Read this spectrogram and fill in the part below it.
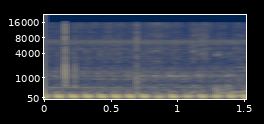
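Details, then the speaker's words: Detroit Diesel 8V71 in a vintage Scenicruiser bus, down a cylinder, at idle: even low pulses with sharp light ticks on top. Excessive valve lash, as a .017 gauge fits loosely where the .015 spec should barely fit. "light but the .017 is super loose here and it's not even supposed to fit"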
